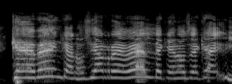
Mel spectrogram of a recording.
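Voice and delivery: high and loud, pressing her to come; won't take no for an answer; insistent call. Retold or imitated. The preacher insists the rebellious girl come forward, loud.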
